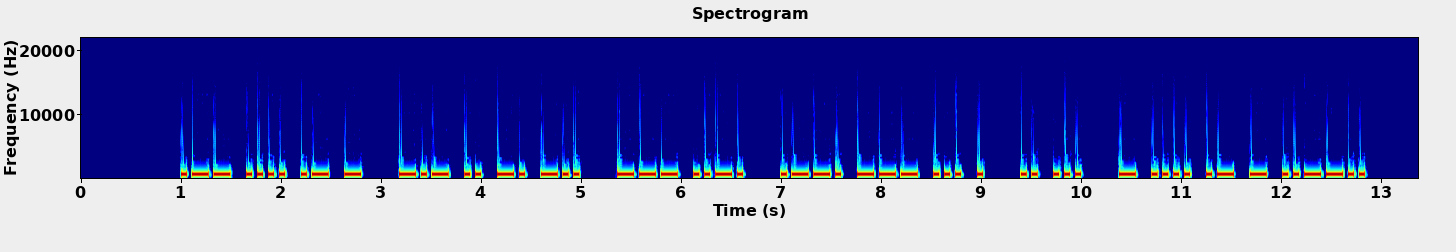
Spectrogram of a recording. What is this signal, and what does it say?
Morse code, heard as a keyed tone, about 22 wpm, 700 Hz. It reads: WHAT KIND OF POSE IS THAT?
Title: Sentences from Top 1000 Words - Review Part 2 - 22wpm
